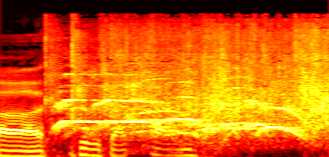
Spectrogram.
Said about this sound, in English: Not quite sure about the applause.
